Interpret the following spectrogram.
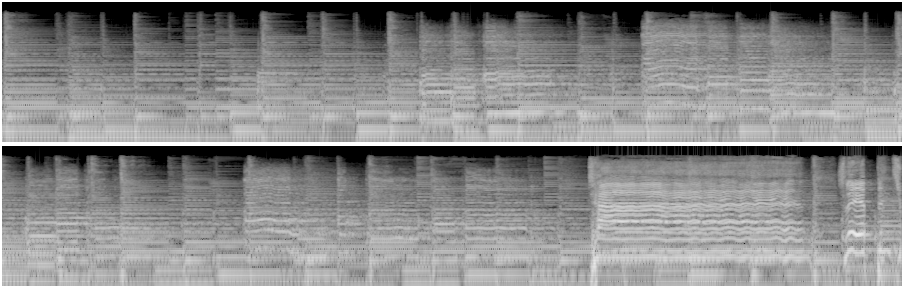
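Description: Live band playing the instrumental intro of a country-style song: strummed acoustic guitar over bass guitar and electric guitar. A wavering lead melody comes in about six seconds in, and the sound gets louder about fifteen seconds in.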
